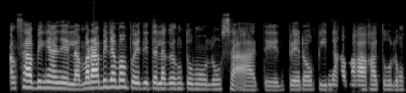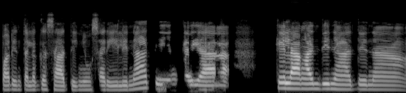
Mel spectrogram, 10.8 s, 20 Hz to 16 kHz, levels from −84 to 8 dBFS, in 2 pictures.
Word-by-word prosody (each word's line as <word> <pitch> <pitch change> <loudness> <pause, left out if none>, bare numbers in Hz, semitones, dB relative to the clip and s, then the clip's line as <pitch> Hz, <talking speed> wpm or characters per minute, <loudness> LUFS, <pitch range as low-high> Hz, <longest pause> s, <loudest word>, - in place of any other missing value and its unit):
ang 220 - -2
sabi 245 -1 +3
nga 225 -2 +3
nila, 190 -4 +1
marami 235 +4 +7
naman 270 -1 +3
pwede 215 -2 0
talagang 205 -1 -3
tumulong 190 -2 -7
sa 155 - -3
atin, 155 0 -12
pero 170 0 -4
pinakamakakatulong 175 -1 -4
pa 165 -1 -2
rin 170 - -8
talaga 165 +1 -7
sa'tin, 160 0 -3
yung 160 - -9
sarili 160 -1 -5
natin. 195 0 -3 0.2
Kaya, 170 -1 +2 0.9
kailangan 200 -2 +6
din 195 0 +1
natin 180 -1 -3
na 165 -1 -3
180 Hz, 140 wpm, -23 LUFS, 170-210 Hz, 0.9 s, marami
